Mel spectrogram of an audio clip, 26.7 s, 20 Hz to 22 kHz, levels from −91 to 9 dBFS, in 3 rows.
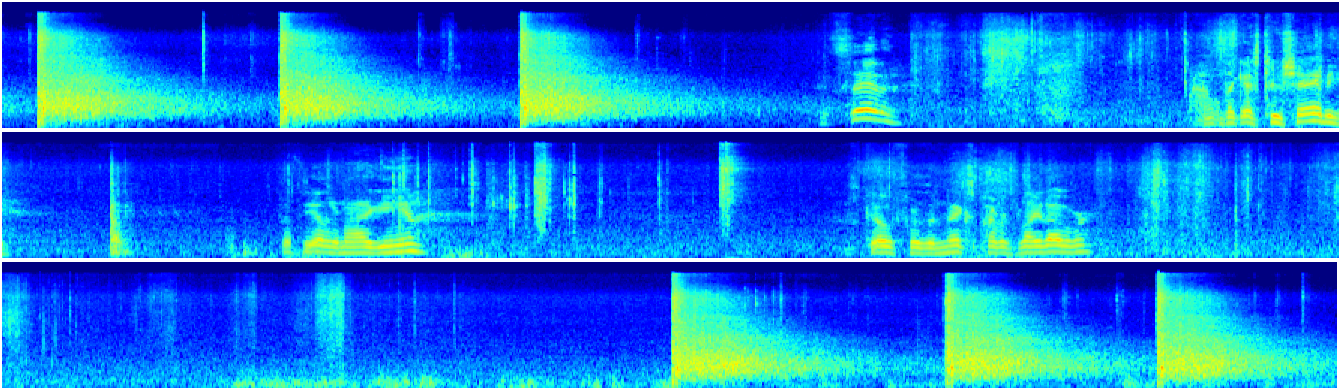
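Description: No technical faults can be heard anywhere in this audio. There is nothing to place on a timeline or trace to a cause.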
